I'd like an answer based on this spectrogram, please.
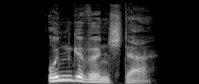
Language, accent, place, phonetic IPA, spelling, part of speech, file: German, Germany, Berlin, [ˈʊnɡəˌvʏnʃtɐ], ungewünschter, adjective, De-ungewünschter.ogg
- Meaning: inflection of ungewünscht: 1. strong/mixed nominative masculine singular 2. strong genitive/dative feminine singular 3. strong genitive plural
